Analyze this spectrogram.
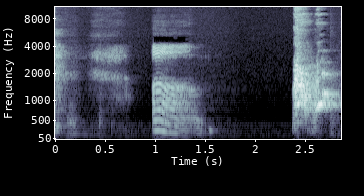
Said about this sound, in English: Sorry, there's our weekly barking for my dog in our weekly episode.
